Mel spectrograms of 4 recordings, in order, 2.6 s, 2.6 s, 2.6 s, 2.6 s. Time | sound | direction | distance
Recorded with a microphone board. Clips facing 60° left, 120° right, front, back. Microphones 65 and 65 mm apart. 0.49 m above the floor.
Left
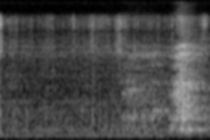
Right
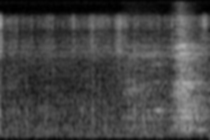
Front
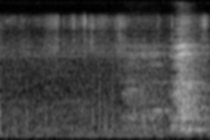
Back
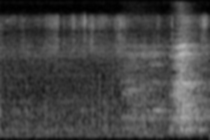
1.5 | sawing | 100° left | 1.6 m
